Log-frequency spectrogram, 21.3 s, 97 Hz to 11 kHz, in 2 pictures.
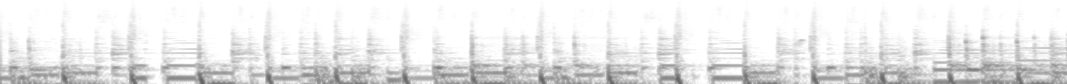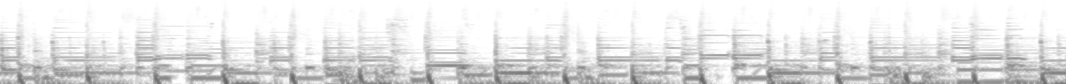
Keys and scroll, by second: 0.7-2.9 typing, 4.7 1, 15.2 space.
